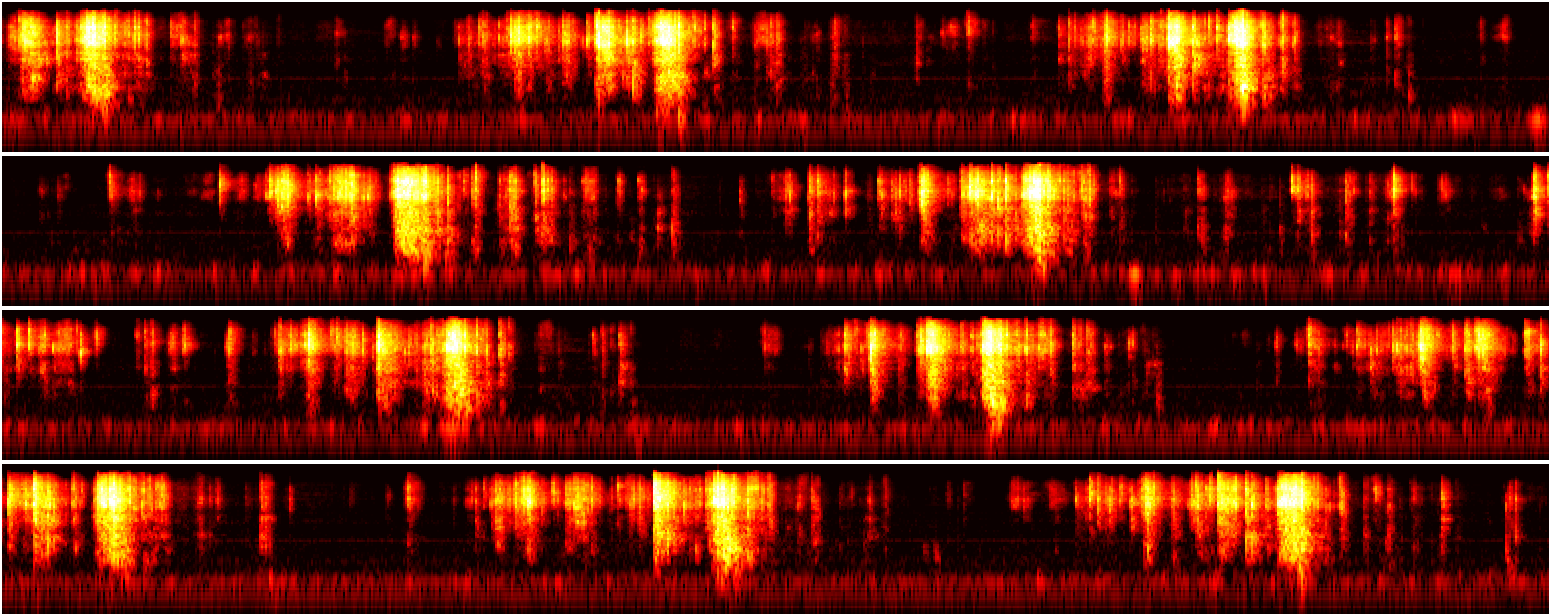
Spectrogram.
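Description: Foil wrappers of trading-card packs being torn open and crinkled, one pack after another, in about ten short bursts roughly three seconds apart.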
